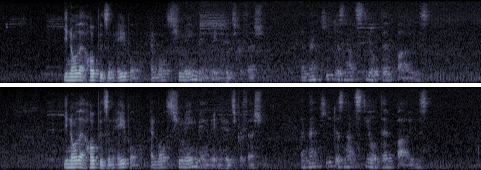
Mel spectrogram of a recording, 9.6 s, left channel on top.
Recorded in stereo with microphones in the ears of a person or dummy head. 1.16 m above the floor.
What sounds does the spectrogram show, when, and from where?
1.3 s a man speaking: 10° left (ahead or behind), 0.6 m; by 8.6 s 35° right (ahead or behind), 7 m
